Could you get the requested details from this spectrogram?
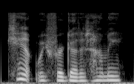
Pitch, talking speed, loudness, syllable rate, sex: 185 Hz, 225 wpm, -17 LUFS, 6.0 syllables/s, female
